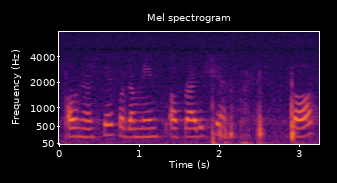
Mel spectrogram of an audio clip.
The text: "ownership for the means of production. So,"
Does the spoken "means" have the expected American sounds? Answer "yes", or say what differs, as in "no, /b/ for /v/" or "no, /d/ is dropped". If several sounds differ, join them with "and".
no, /s/ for /z/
